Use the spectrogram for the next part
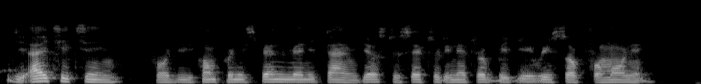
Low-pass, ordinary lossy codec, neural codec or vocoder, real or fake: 14.4 kHz; none; codec, 44.1 kHz, 7.8 kbps, Pupu-Codec; fake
